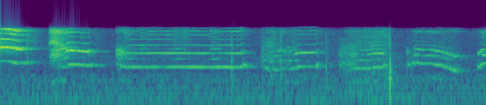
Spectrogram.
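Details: Young foster puppy Mo, now Molly, about six weeks old, singing in a run of sustained, steady howled notes mixed with shorter wavering yelps, one long flat tone holding for over a second.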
